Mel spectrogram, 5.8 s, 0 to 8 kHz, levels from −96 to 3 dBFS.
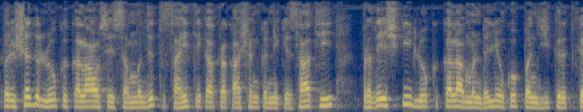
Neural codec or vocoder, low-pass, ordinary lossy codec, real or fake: codec, 16 kHz, 8 kbps, FunCodec, trained on Chinese and English, 25 frames a second; none; none; fake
